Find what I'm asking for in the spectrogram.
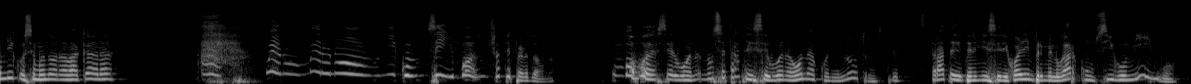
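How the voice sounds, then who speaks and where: A man's voice: sits high, warm tone. A man with an Argentine accent preaching a sermon in a playful, colloquial way, mixing jokes into his teaching. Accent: Argentine Spanish.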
